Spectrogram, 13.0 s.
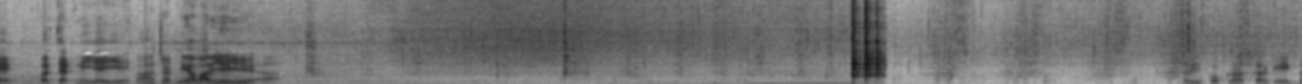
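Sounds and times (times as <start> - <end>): eggs sizzling in a pan: 2.6 - 13.0
spatula scraping a pan: 3.0 - 13.0
spatula clattering against pan: 8.5 - 8.9.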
